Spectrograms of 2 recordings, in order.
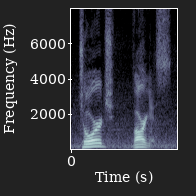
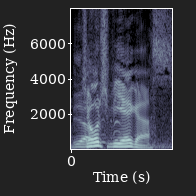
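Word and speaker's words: Jorge Viegas: Eli is beside himself with laughter talking to George Vargas.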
